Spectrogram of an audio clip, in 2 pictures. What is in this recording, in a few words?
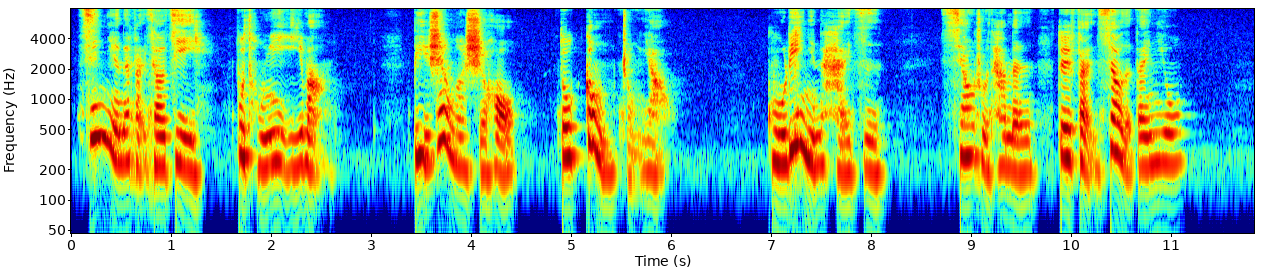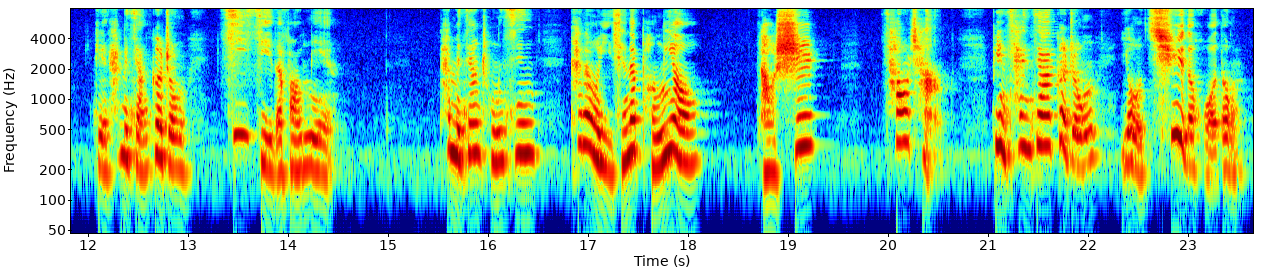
Message Mandarin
